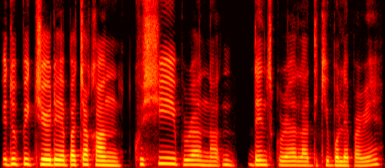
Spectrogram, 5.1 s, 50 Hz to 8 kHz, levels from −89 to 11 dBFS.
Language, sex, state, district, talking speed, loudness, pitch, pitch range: Nagamese, female, Nagaland, Dimapur, 165 wpm, -18 LUFS, 220 Hz, 195-235 Hz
